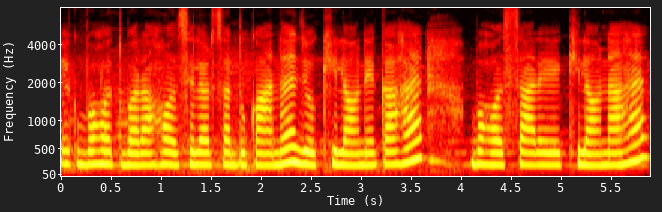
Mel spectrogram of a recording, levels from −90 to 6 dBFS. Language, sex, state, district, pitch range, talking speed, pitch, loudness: Hindi, female, Bihar, West Champaran, 210-230 Hz, 165 wpm, 220 Hz, -14 LUFS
